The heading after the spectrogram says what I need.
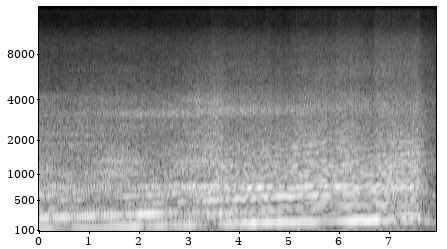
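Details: Toyota AE86 with Blacktop 4AG 20V engine on a dyno, new Haltech Elite 550 ECU, full-throttle run: strong, smooth rising howl climbing steadily through the revs without stumbling; healthy engine pulling hard to the top.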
